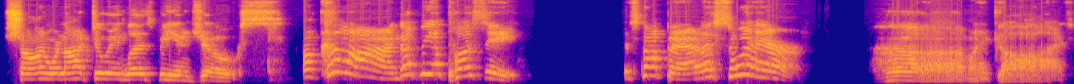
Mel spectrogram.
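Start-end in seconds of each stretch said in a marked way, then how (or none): 3.0-8.0 whiny pleading. Real, not acted. Pleading to tell joke.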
